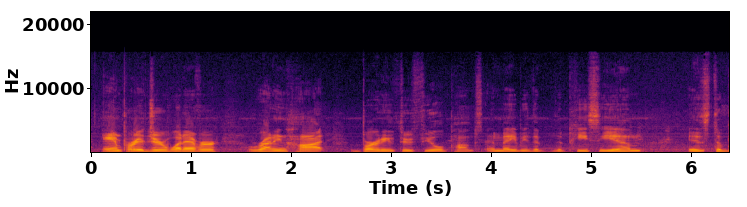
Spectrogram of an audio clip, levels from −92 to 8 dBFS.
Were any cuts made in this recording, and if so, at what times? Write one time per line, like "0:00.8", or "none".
none

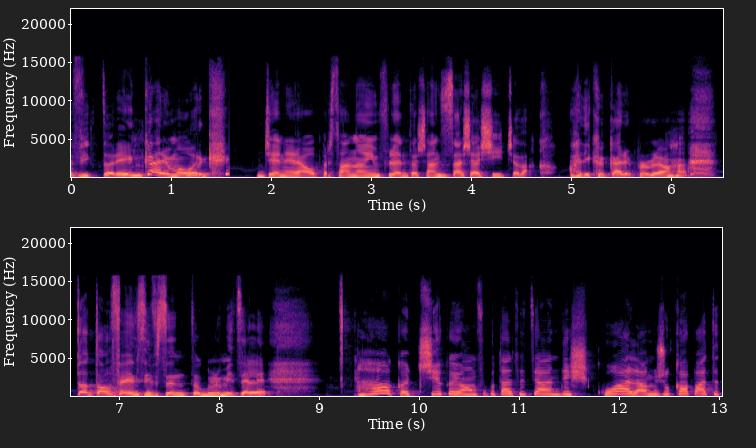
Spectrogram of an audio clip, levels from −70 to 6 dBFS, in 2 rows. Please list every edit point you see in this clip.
0:01.7
0:09.0

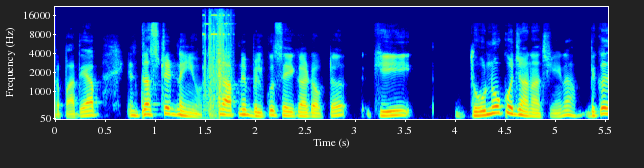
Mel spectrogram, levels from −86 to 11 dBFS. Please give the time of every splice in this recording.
0:01.6
0:03.7

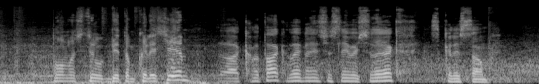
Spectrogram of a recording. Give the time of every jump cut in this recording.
0:02.1

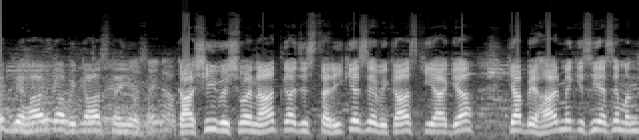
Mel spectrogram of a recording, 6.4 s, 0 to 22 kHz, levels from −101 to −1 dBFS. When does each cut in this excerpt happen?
0:01.6

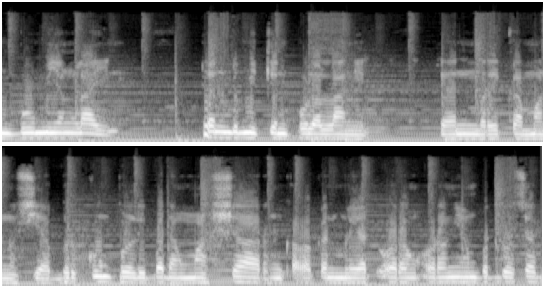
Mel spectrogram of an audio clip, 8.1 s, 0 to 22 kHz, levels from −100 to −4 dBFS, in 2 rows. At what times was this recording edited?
0:06.1

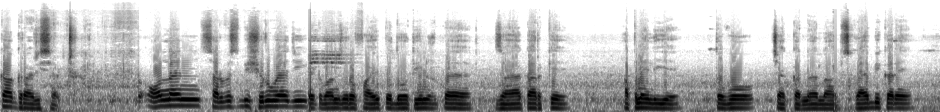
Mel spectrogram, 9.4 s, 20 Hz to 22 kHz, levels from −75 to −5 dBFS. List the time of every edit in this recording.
0:01.4
0:03.1
0:08.4

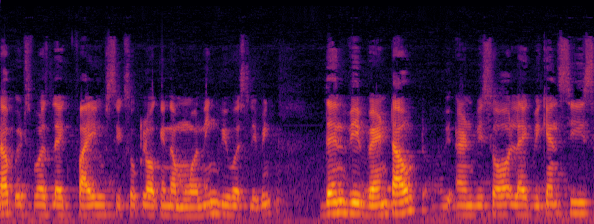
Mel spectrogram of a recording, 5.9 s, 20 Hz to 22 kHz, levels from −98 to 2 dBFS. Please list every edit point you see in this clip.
none

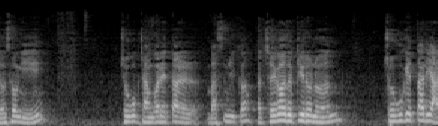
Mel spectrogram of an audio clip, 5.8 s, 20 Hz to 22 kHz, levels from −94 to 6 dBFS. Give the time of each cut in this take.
0:03.4

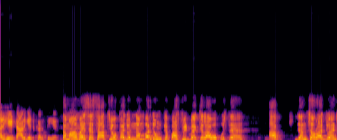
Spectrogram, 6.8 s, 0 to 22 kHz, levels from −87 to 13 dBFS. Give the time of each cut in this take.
0:01.2

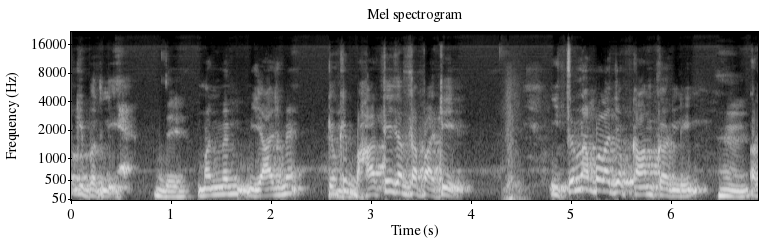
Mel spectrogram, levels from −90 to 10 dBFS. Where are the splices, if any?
none

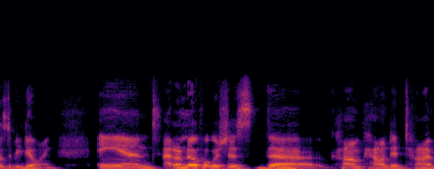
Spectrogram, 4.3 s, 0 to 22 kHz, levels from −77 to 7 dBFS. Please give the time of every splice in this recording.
0:01.6
0:03.3

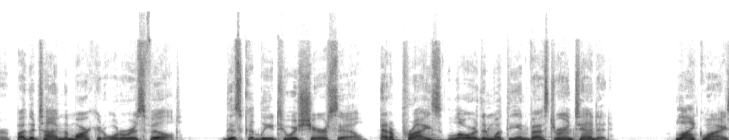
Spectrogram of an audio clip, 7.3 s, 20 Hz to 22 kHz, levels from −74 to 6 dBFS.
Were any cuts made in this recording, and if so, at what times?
none

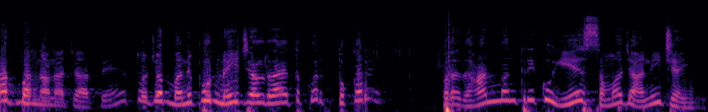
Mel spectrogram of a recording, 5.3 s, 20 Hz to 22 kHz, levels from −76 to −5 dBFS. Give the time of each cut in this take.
0:03.1

